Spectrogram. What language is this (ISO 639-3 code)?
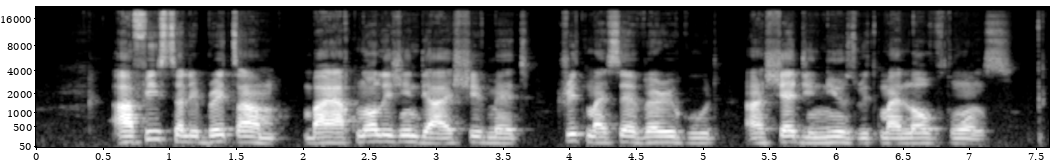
pcm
